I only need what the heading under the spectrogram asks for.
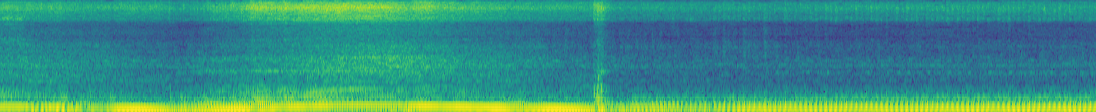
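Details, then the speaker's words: MG ZR with newly fabricated and welded exhaust back box, out of gear; revs rise and fall smoothly then settle to a steady idle, quieter than before, no leak puffing or rasp. Normal exhaust. "Sounds sweet, doesn't it? Sounds quieter than it did fucking this morning. Nice."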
